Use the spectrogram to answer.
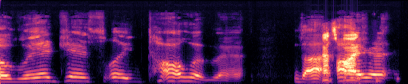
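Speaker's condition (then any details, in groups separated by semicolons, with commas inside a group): Cerebral palsy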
